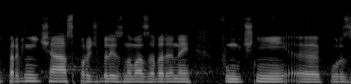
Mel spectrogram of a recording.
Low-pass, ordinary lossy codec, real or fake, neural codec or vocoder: 10.8 kHz; Opus, 32 kbps; real; none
